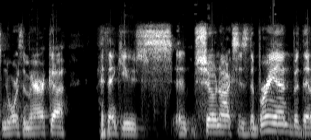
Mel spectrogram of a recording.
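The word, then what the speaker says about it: Schönox: It's HPS Shownox. Pronounced ER. The umlaut, little dots on the logo.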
